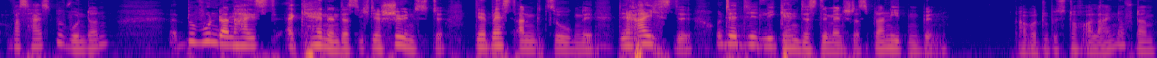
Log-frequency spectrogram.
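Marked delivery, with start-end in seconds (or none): 1.7-9.5 loud, grandiose self-praise; boastful vain man. Acted. Vain man defines admiration to the prince, loud boastful delivery. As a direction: boast each title with mounting pride.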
